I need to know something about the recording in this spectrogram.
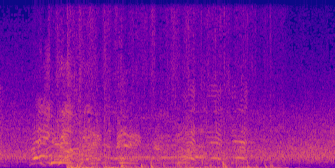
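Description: Football players crash into each other with dull thuds.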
